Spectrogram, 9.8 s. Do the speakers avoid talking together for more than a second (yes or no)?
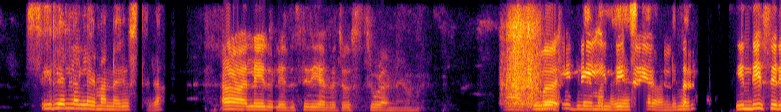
no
